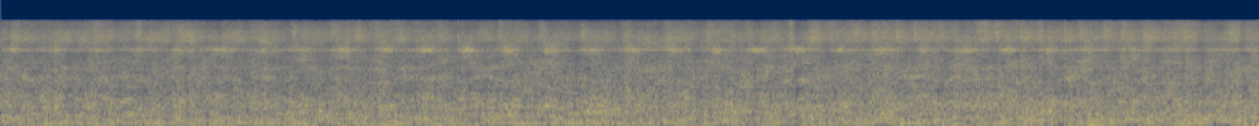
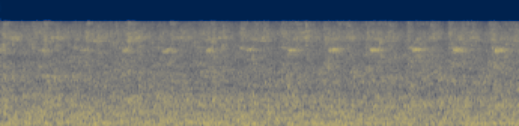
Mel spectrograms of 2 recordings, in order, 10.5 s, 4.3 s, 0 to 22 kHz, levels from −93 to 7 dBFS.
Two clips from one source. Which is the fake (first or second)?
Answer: first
